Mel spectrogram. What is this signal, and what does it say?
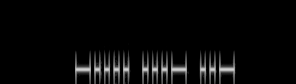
Morse code, heard as a keyed tone, about 25 wpm, 700 Hz. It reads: 6VU
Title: All Cut Numbers - 3-Digit 25wpm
